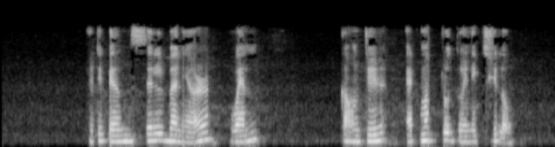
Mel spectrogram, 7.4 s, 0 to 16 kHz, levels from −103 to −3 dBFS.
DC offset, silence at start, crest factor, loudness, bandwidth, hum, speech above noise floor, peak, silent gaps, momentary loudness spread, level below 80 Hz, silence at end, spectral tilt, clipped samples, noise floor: under 0.1%; 1.2 s; 20 dB; -21 LUFS; 8.2 kHz; none; 49 dB; -2 dBFS; none; 8 LU; -54 dBFS; 0.55 s; -5 dB/octave; under 0.1%; -69 dBFS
